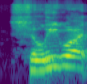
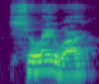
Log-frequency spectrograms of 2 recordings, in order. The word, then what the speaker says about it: Shalewa: ways to pronounce it shalwa is the African-American way Chala is the Nigerian way so my name is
